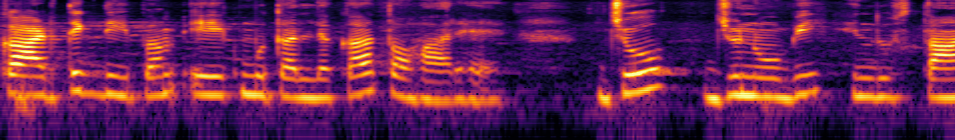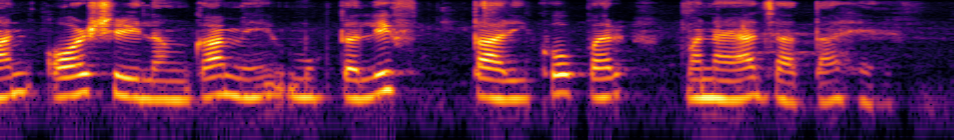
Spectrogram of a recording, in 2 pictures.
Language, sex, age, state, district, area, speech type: Urdu, female, 18-30, Delhi, South Delhi, urban, read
